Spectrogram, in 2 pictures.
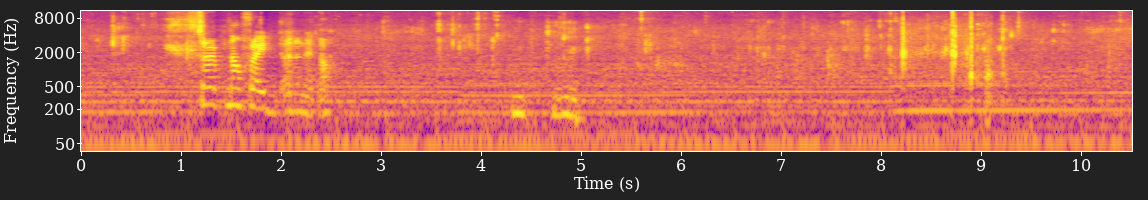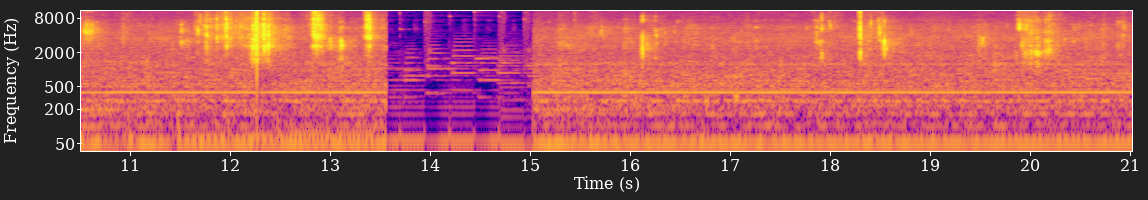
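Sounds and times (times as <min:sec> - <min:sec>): chewing and crunchy bites: 0:00.0 - 0:00.8, 0:02.9 - 0:13.6, 0:15.2 - 0:21.0
lettuce leaves crunching: 0:03.0 - 0:13.6.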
